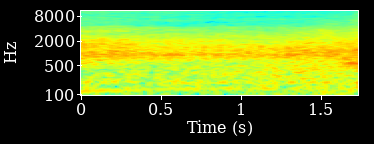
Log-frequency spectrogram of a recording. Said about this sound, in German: Ganz schön viel Verkehr. Ja, ganz schön viel. Auto 2 und 3.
